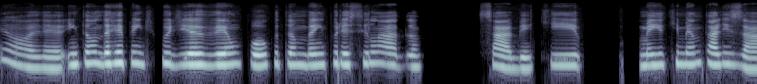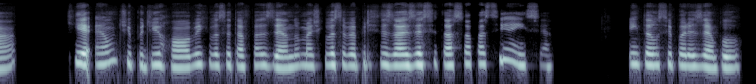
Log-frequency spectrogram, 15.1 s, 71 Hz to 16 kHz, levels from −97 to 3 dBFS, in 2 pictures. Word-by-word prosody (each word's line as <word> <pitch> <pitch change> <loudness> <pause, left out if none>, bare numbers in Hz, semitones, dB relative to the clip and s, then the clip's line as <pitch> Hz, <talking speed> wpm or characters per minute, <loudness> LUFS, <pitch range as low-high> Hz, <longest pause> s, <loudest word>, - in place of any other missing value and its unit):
E 335 - -6
olha, 205 -6 -2
então, 275 +2 +1
de 270 - +7
repente, 275 -1 +2
podia 255 -1 +5
ver 250 +1 +4
um 265 +1 -2
pouco 245 +1 0
também 250 -1 -1
por 270 -1 -4
esse 255 +1 0
lado, 245 -5 -4 0.6
sabe, 200 -4 -2
que 240 -1 -3 0.6
meio 240 +1 0
que 270 - -5
mentalizar, 255 -6 -1 0.5
que 265 -4 +6
é 255 +1 -1
um 310 +4 -3
tipo 255 -6 -6
de 250 +3 -1
hobby 220 +2 0
que 250 - -13
você 240 +1 -4
está 225 -2 -1
fazendo, 225 -2 -1
mas 235 -1 -3
que 240 - -19
você 250 0 +1
vai 235 -1 0
precisar 240 0 +1
exercitar 250 0 +3
sua 265 +1 -4
paciência. 255 -4 -4 0.8
Então 255 -2 +1
se, 250 +1 -6
por 235 -1 0
exemplo, 215 -2 +1
245 Hz, 160 wpm, -27 LUFS, 230-260 Hz, 0.8 s, de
